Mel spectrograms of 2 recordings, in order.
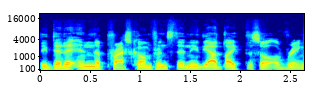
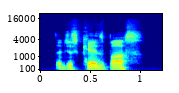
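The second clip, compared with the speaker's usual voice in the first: usual speaking voice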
